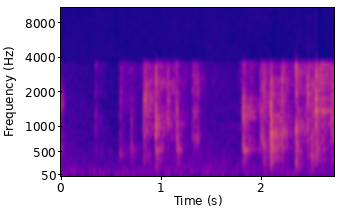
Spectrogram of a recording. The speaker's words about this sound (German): So, dann Skatkarten hast du da. Ja. Einmal durchgemischt hast du wahrscheinlich auch schon. Und dann bitte erstmal drei Karten. Durchgemischt habe ich noch nicht, das kann ich aber ganz kurz machen.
